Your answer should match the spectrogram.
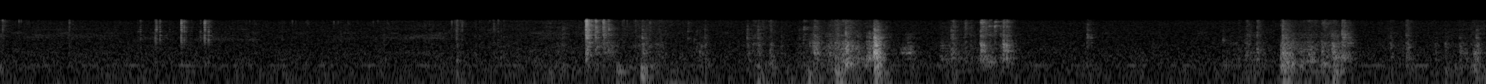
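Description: Handling noise: scattered light clicks and knocks, with a few louder knocks about six, eight to nine, ten and thirteen seconds in, over a quiet room background.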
